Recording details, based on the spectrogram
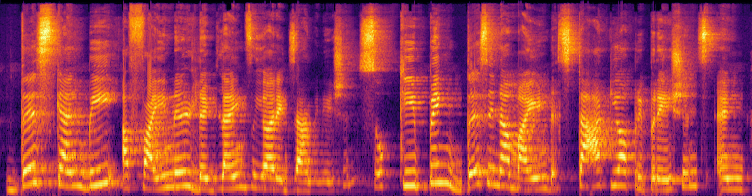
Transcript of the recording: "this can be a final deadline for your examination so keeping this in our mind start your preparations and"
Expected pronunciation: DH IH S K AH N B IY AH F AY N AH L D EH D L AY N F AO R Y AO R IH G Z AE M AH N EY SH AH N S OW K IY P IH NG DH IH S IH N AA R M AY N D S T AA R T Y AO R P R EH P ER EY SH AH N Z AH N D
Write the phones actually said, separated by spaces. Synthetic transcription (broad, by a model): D IH S K AH N B IY AH F AY N AH L D EH D L AY N F AO R Y AO R IH G Z AE M AH N EY SH AH N S OW K IY P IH NG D IH S IH N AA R M AY N D S T AA R T Y AO R P R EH P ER EY SH AH N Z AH N D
